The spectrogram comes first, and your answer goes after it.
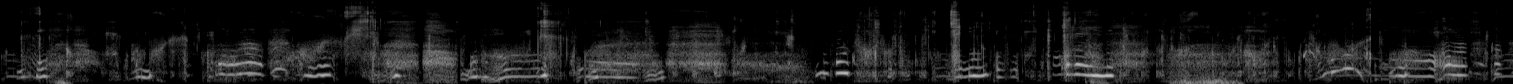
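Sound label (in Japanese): イラマチオ＋片耳舐め; 小春; 美冬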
